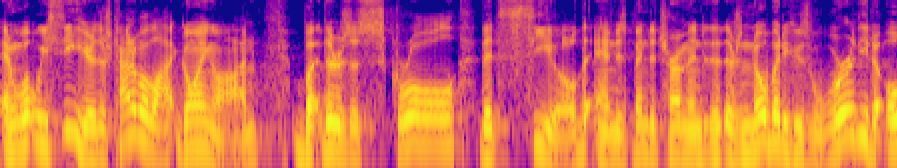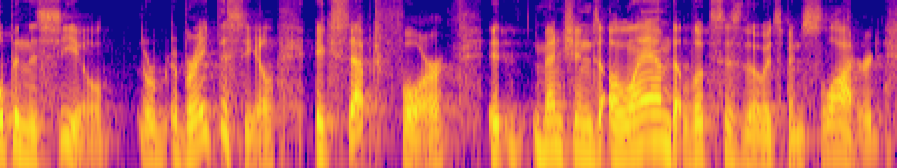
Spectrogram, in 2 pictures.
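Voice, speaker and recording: The man's voice sits fairly high, with lively intonation. He keeps a moderate pace over a quiet background. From US Midwest, South Dakota. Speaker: pastor. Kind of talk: sermon. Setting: church. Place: church. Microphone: headset.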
